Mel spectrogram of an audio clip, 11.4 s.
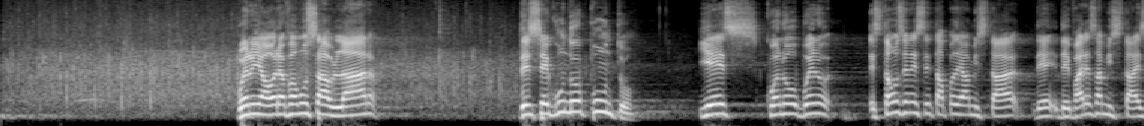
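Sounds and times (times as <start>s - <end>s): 
room full of people applauding: 0.0s - 5.6s
speech: 2.4s - 3.9s, 5.2s - 6.4s, 7.0s - 11.4s.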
